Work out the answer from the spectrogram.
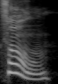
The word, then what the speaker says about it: Mtume: Okay, Juicy Fruit was by Tune. It is spelled Mtume.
